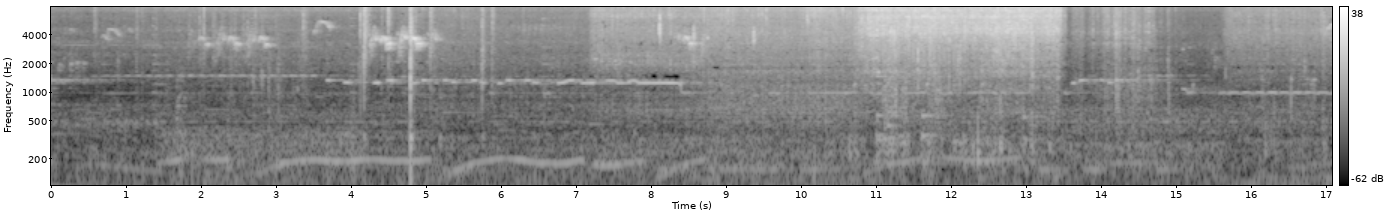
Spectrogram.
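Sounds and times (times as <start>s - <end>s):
eggplant sizzling in hot oil: 7.2s - 13.5s.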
